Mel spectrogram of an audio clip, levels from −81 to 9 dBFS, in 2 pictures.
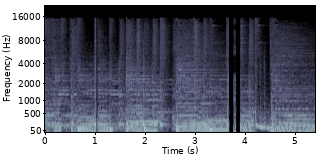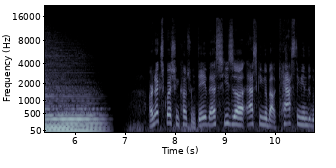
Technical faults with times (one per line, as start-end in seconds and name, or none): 1.01-1.07 damaged data in a compressed stream
3.65-3.91 damaged data in a compressed stream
